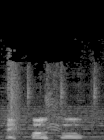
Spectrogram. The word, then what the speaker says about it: Peposo: It's a dish called Peposo. It's an Italian dish. It's spelled P-E-P-O-S-O, Peposo.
